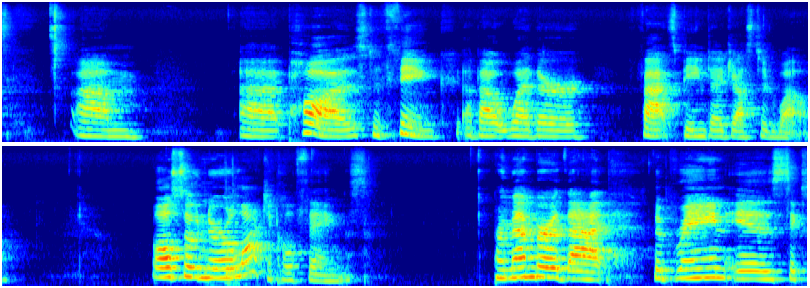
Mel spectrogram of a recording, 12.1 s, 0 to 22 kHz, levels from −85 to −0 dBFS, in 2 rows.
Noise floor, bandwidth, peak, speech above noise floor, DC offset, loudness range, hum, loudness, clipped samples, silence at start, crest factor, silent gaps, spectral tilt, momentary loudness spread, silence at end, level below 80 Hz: -66 dBFS; over 20 kHz; -8 dBFS; 39 dB; under 0.1%; 8 LU; none; -26 LUFS; under 0.1%; 0 s; 22 dB; none; -3 dB/octave; 18 LU; 0 s; -74 dBFS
